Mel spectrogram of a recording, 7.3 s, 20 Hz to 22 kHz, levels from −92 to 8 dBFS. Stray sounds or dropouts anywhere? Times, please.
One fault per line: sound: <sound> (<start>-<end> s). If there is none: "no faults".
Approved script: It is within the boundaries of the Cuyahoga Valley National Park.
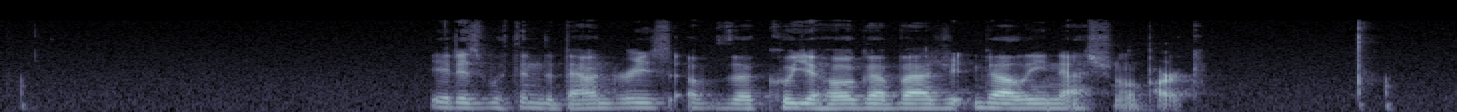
no faults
